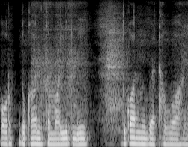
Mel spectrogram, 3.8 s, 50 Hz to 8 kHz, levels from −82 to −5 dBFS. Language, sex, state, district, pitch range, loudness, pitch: Hindi, male, Uttar Pradesh, Hamirpur, 110-120 Hz, -20 LUFS, 115 Hz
